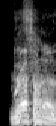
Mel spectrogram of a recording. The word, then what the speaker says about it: Rapinoe: But the thing that like it pisses me off is Megan Rapinoe, or is that how you say her name? Rapinoe.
